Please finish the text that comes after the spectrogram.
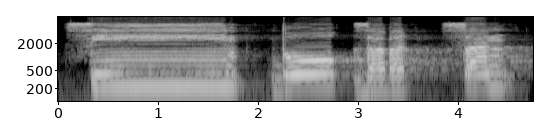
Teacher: سیٹی کی آواز کی طرح سین، صاد اور زا، یہ شین بھی اس کے ساتھ ہے، یہ حروف صفیریہ میں سے ہیں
